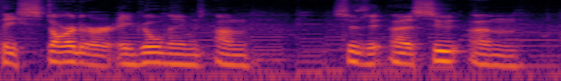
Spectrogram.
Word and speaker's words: Suzui: Takamaki's BFFs with a starter, a girl named Suzui. I believe that's how it's pronounced. It's like Susie. Yeah, it's literally like Susie, but it's pronounced in a Japanese style. It's like Suzui.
